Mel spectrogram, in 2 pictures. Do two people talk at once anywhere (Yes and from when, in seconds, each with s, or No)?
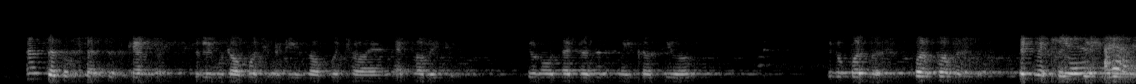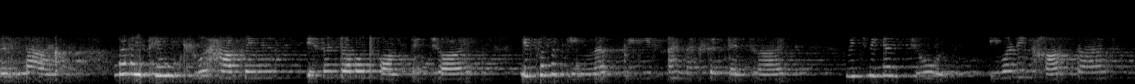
Yes, from 10.5 s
